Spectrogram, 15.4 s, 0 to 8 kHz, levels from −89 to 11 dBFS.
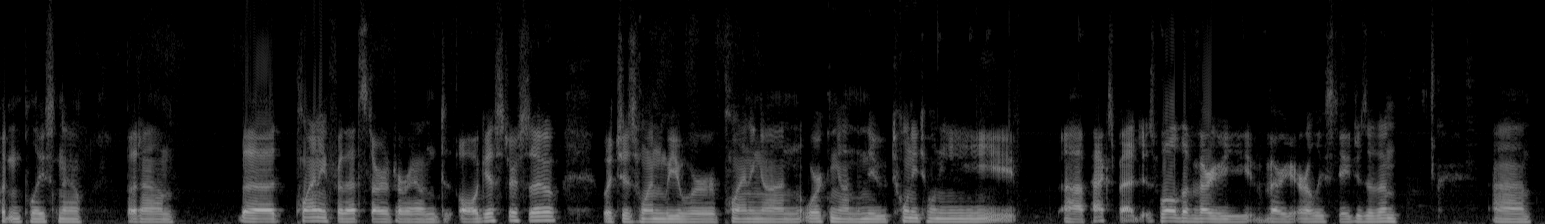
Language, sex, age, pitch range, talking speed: English, male, 20-39, 100-115 Hz, 150 wpm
